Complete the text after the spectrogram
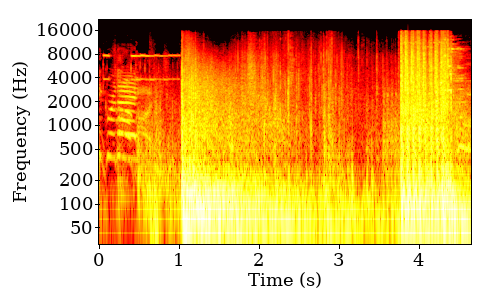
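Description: A loud explosion booms and debris scatters.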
